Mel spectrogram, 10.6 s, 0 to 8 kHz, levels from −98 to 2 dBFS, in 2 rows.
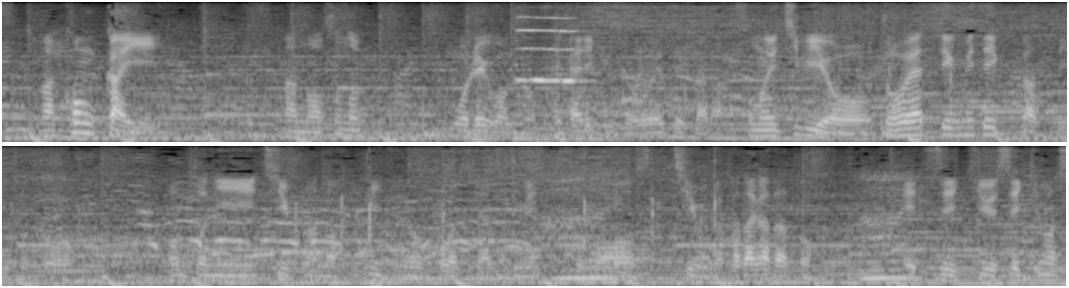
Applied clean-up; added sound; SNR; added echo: none; Wind instrument, woodwind instrument; -2 dB; none.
